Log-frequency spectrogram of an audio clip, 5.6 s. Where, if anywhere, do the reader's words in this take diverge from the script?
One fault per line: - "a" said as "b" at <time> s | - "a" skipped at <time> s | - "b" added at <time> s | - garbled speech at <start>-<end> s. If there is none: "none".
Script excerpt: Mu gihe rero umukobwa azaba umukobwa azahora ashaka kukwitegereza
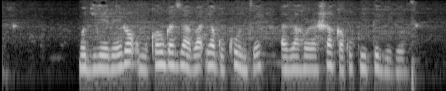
- "umukobwa" said as "yagukunze" at 2.6 s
